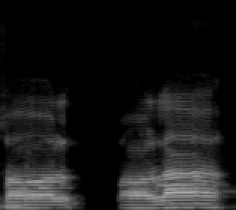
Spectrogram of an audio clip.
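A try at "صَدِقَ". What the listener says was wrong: Bukan. Dal itu dah.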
